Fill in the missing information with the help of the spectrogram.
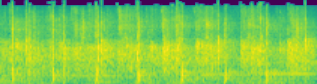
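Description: An audience applauds dubbing actor Sergi Zamora as he is invited up onto the stage, a dense wash of many hands clapping with sharper individual claps popping out in an irregular rhythm, fairly loud throughout with no talking.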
